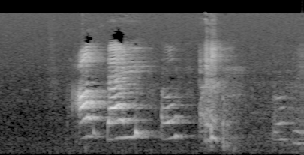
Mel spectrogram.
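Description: A toddler girl laughs and squeals.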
